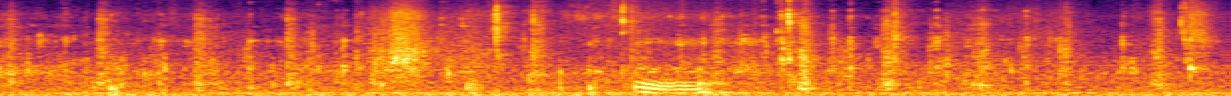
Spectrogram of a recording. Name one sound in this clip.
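A young man chews food close to the microphone.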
